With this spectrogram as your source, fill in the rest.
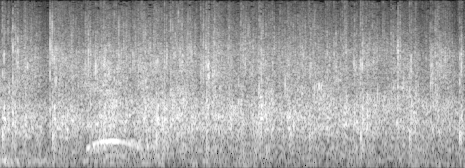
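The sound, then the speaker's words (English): Steady applause by the audience at Cap City Church as the pastor is welcomed to give the week's message, a dense wash of many hands clapping at an even, fairly loud level throughout, with a faint brief tonal sound near the start and no clear voices. “Well, I'm not sure I really deserve the applause, uh, but the praise team, they killed it, so we can give them another one.”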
